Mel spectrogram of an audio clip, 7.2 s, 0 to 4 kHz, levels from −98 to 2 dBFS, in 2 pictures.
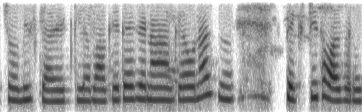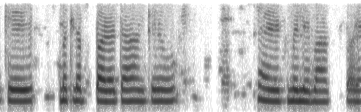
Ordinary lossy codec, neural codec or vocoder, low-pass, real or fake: none; none; 3.6 kHz; real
